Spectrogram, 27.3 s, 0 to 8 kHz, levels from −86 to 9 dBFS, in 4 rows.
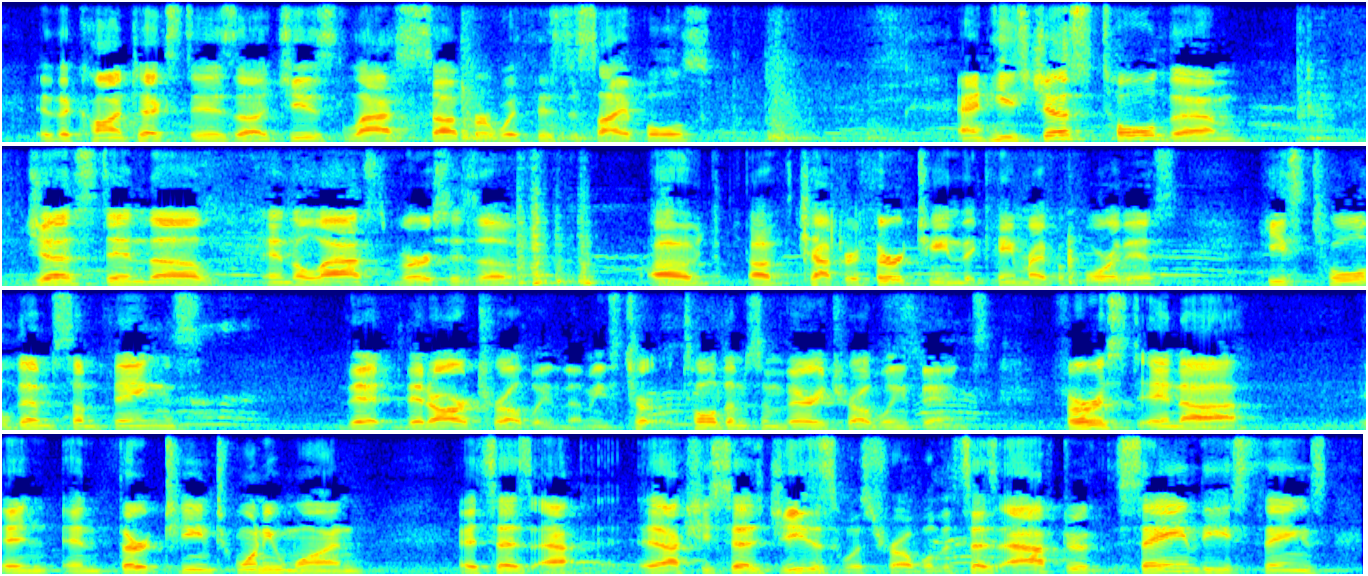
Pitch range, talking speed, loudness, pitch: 120-155 Hz, 155 wpm, -17 LUFS, 130 Hz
